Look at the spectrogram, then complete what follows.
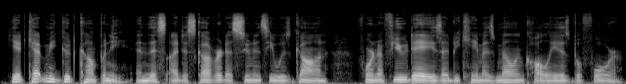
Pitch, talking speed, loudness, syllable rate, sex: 95 Hz, 260 wpm, -20 LUFS, 6.7 syllables/s, male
